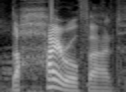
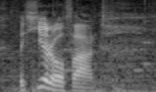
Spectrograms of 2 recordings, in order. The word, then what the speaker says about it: hierophant: The hierophant. So that's how you say it. I've been saying the hero font. I guess I was wrong.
